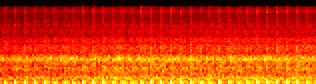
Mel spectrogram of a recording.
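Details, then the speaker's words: Yamaha Xeon scooter after engine repair idles smooth and clear like new with an even, steady low thump; the earlier knocking (kemlitik/kemlotok) has stopped, confirming normal idle. "Suaranya halus, jernih, persis seperti motor baru, kawan. Dan ketukan itu sudah berhenti ."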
